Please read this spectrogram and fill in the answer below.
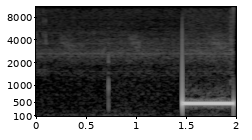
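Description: Faint room noise, then about one and a half seconds in a telephone ringback tone starts: a steady tone showing that the outgoing call is ringing at the other end.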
